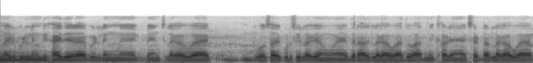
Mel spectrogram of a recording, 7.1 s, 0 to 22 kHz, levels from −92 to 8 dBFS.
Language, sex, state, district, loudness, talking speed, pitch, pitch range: Hindi, male, Bihar, West Champaran, -16 LUFS, 270 wpm, 105 Hz, 100-105 Hz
